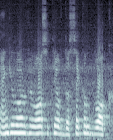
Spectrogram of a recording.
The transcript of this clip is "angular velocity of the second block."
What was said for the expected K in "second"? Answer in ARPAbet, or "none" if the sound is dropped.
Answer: K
